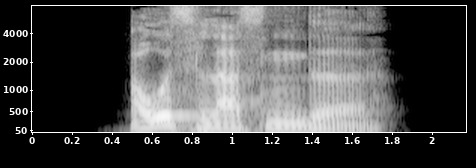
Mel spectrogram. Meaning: inflection of auslassend: 1. strong/mixed nominative/accusative feminine singular 2. strong nominative/accusative plural 3. weak nominative all-gender singular
- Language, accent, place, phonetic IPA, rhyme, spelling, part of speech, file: German, Germany, Berlin, [ˈaʊ̯sˌlasn̩də], -aʊ̯slasn̩də, auslassende, adjective, De-auslassende.ogg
